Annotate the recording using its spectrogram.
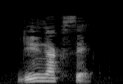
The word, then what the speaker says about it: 留学生: 留学生是留学生。 – 留学生的留的发音，虽然罗马字写作 R，但读音还是像 L 一样。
